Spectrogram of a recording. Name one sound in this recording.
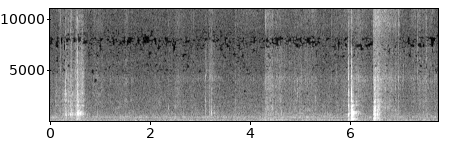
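A shovel scrapes and scoops dry soil.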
